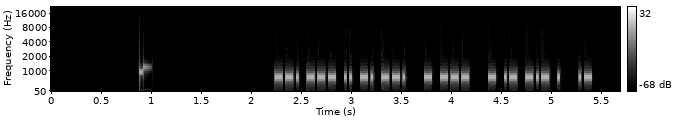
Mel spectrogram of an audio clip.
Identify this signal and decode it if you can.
Morse code, heard as a keyed tone, about 38 wpm, 700 Hz. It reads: GOING TO TAKE A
